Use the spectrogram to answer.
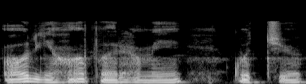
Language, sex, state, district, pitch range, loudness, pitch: Hindi, male, Himachal Pradesh, Shimla, 100-115 Hz, -17 LUFS, 105 Hz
